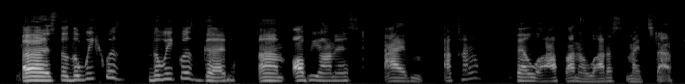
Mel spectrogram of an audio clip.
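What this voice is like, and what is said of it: Sick, congested-sounding voice. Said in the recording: “now that I'm getting sick... I'm so sick... That's why my voice sounds like this”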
